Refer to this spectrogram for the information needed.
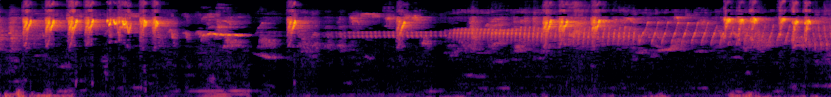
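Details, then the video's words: Mountain white-eye in vigorous song: rapid high chirps and twitters, a thin sustained whistled note, then dense buzzy warbling, with a few soft low knocks at the start and end. "Burung Sogon Otong Gacor"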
